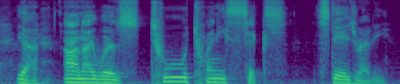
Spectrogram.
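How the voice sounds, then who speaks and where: A man with a Welsh accent, medium-pitched, on a very clean recording with a silent background. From Wales. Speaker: professional bodybuilder. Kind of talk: podcast interview answer.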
